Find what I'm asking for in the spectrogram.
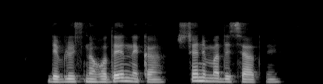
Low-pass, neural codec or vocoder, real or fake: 7.2 kHz; autoencoder, 48 kHz, 128 numbers a frame, DAC-VAE, trained on Japanese speech; fake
